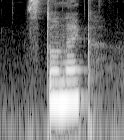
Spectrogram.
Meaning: stem
- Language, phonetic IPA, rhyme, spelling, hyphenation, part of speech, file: Czech, [ˈstonɛk], -onɛk, stonek, sto‧nek, noun, Cs-stonek.ogg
